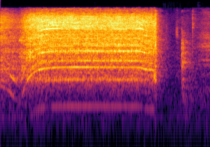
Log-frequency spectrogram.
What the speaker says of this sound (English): So we're going to go ahead and drill this out.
